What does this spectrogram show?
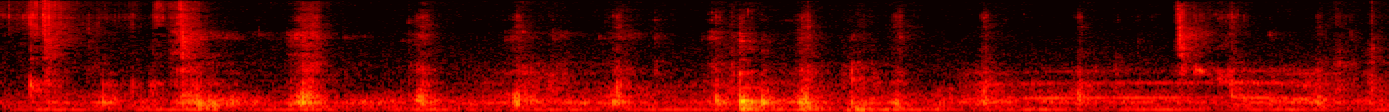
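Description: Faint chewing of a baked pastry fish roll, with small irregular mouth clicks and smacks several times a second.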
